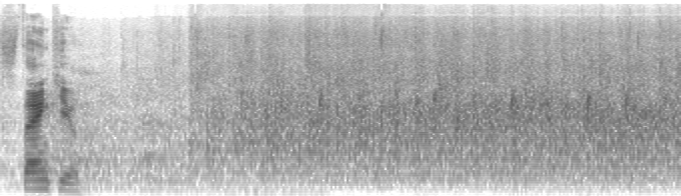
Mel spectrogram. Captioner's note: audience clapping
